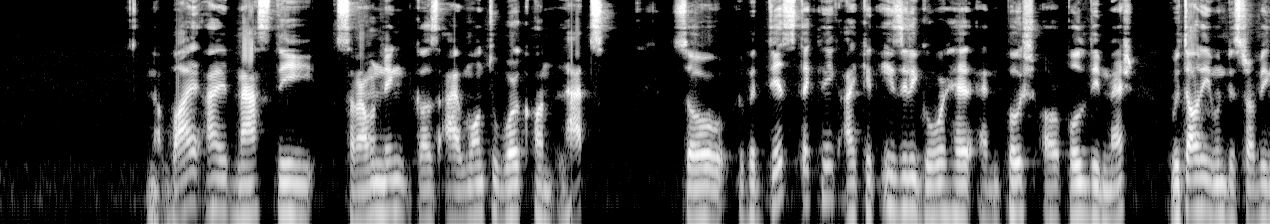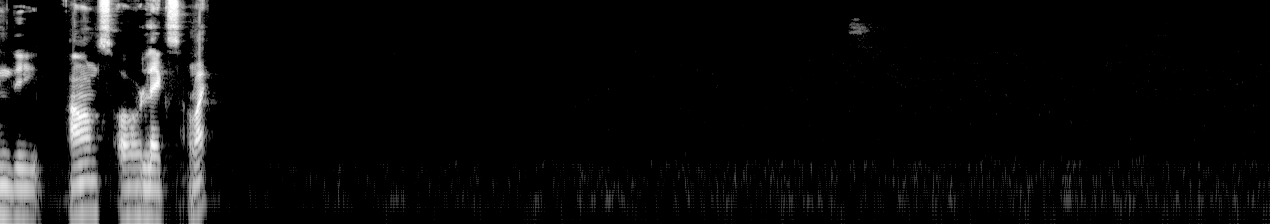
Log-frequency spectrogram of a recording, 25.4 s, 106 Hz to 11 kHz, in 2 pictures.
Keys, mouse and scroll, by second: 0.0-1.4 typing, 2.8 alt+click, 3.8 double click, 4.0 alt+click, 8.2 alt+click, 8.8 typing, 10.1 typing, 11.1 alt+click, 12.8 double click, 13.2 alt+click, 13.6 alt+click, 14.3 alt+click, 15.1 ctrl+b, 15.5 double click, 15.6-16.0 typing, 16.3 double click, 16.6 shift+click, 16.7 shift+double click, 17.2 alt+double click, 18.8 double click, 20.9 double click, 23.1 alt+click, 23.7 double click.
